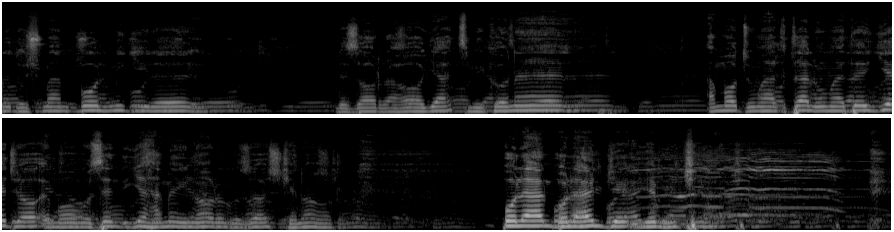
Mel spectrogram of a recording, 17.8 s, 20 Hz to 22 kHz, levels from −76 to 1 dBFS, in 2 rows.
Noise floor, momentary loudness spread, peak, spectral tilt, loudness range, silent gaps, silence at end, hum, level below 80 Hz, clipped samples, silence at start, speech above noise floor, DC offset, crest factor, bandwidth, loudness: -65 dBFS; 19 LU; -14 dBFS; -4.5 dB/octave; 10 LU; none; 0 s; none; -62 dBFS; under 0.1%; 0 s; 28 dB; under 0.1%; 24 dB; 16.5 kHz; -37 LUFS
